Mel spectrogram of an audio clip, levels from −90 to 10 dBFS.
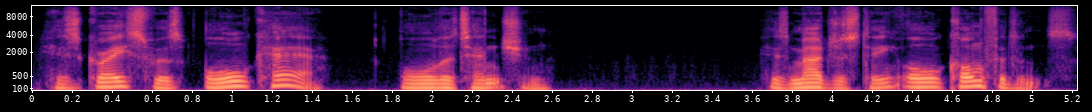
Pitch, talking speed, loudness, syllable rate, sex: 130 Hz, 115 wpm, -17 LUFS, 5.1 syllables/s, male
